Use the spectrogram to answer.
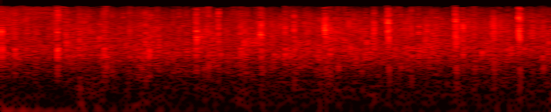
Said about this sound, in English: yeah, you clap, it's fine.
